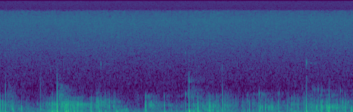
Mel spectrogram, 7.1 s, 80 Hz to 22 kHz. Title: Numberfanagram 24 stomach growling part 4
